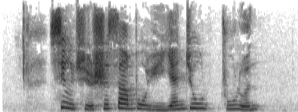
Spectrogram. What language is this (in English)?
Chinese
